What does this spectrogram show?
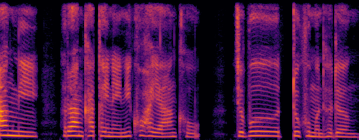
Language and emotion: Bodo, sad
